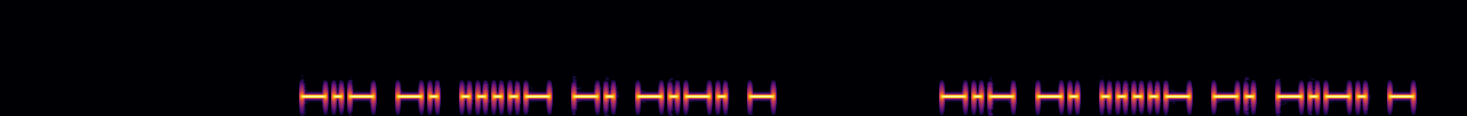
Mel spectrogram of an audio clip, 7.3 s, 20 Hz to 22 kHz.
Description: Morse code, heard as a keyed tone, about 30 wpm, 700 Hz. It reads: KN4NCT KN4NCT
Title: USA Call Signs - 6 Characters - Repeated 2x - 30wpm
